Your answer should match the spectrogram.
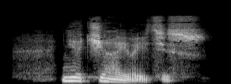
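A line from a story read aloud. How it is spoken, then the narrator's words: Timid, soothing. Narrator (Russian): робко успокаивала его Аня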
